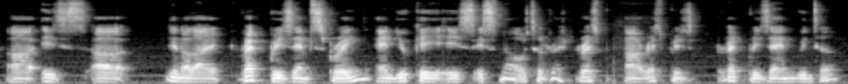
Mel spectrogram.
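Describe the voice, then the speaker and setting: A man's voice: sits low, animated, slow pace. A man co-hosting a podcast, chatting casually and agreeing often, with non-native grammar. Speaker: podcast co-host. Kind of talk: casual anime discussion.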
